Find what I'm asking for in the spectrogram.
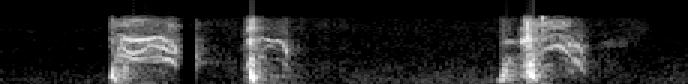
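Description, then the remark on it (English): Three harsh coughs from one person: two in quick succession, then a short pause before a third, longer cough. No talking, just the coughing. “I need to both go mute and cough at the same time and talk, so it's very difficult.”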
